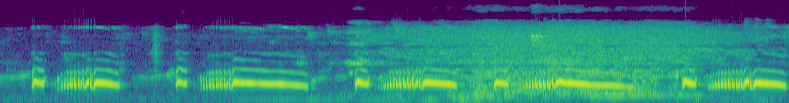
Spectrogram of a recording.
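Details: Barbary dove cooing nonstop: a short rising note followed by a long rolling, throbbing coo that slides down, repeated about every two to three seconds; a brief patch of broadband noise in the middle.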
